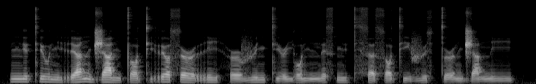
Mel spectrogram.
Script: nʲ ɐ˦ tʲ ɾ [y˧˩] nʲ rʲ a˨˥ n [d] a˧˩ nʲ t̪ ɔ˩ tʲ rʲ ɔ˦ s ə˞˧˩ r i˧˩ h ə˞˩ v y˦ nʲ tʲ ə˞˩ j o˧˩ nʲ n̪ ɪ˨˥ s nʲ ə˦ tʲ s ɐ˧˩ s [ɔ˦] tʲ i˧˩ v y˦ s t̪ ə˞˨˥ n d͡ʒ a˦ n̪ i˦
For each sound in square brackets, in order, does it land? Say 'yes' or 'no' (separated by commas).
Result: no, no, no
